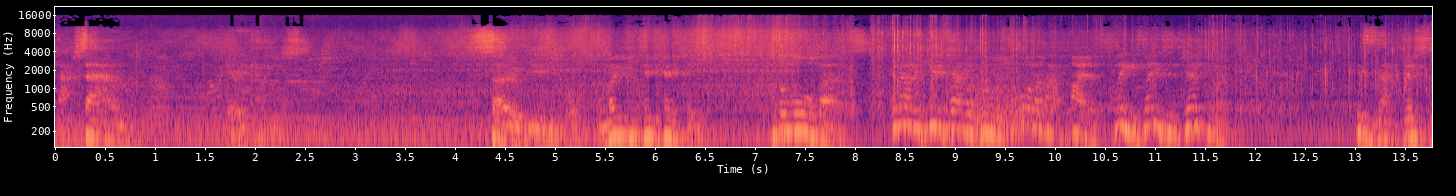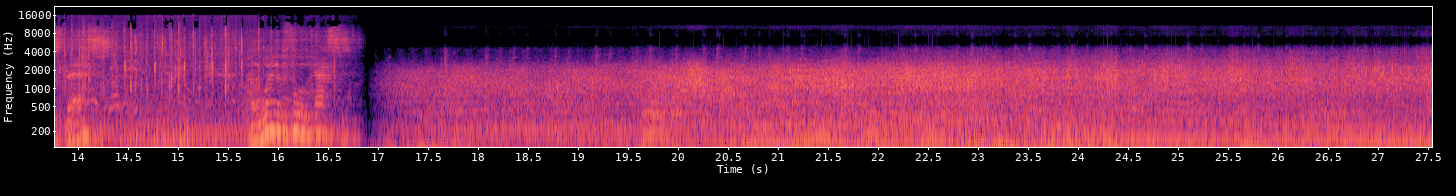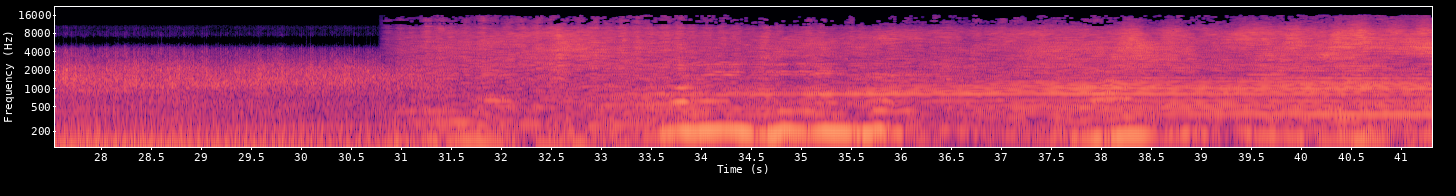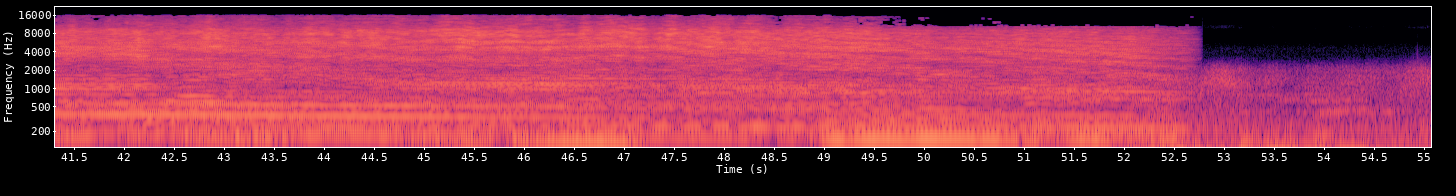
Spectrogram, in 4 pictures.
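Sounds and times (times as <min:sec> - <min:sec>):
model aircraft engines flying past: 0:00.0 - 0:55.0.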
